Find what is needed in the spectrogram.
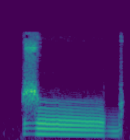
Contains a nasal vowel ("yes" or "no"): no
